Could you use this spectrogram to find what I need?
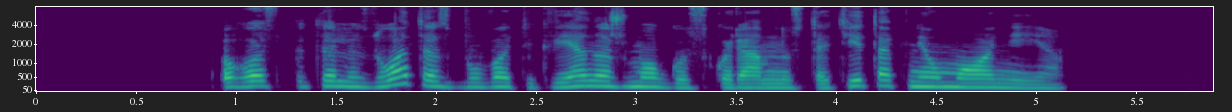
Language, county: Lithuanian, Vilnius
